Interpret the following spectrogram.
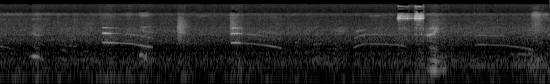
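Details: A Maine Coon cat chirps and trills softly at its owner, short bright chirps that slide downward, repeated every couple of seconds.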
